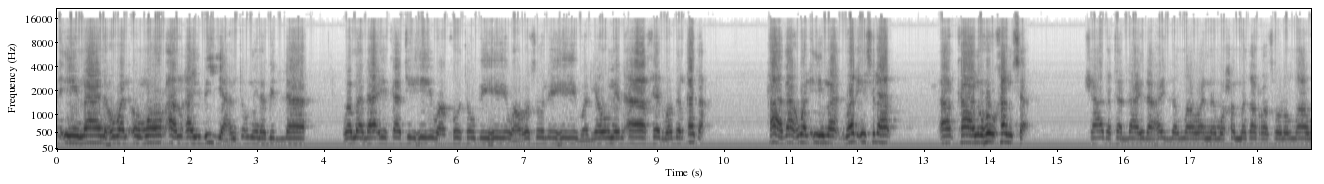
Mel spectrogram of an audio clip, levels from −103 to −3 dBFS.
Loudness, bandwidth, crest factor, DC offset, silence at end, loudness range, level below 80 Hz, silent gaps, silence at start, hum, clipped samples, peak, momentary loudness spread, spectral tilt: -33 LUFS; 19.5 kHz; 20 dB; under 0.1%; 0 s; 4 LU; -54 dBFS; none; 0 s; none; under 0.1%; -14 dBFS; 8 LU; -3.5 dB/octave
